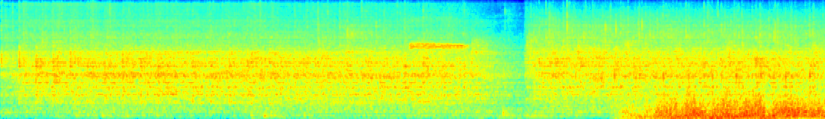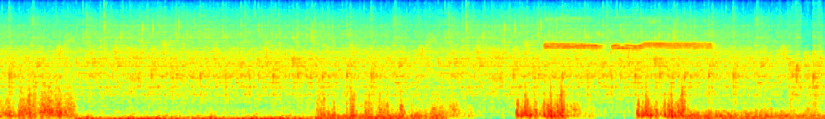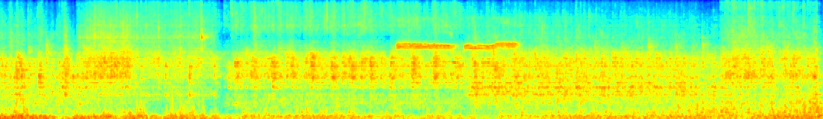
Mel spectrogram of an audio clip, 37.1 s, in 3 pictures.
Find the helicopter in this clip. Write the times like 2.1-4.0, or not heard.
not heard.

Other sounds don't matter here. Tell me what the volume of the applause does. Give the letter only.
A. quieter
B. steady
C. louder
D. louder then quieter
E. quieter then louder
B.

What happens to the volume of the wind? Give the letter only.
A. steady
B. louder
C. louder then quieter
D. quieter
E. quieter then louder
D.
